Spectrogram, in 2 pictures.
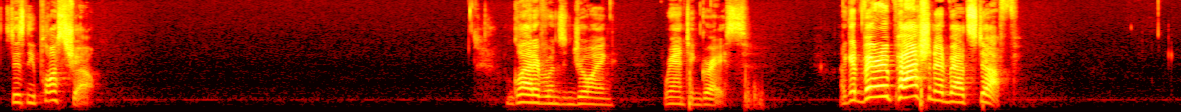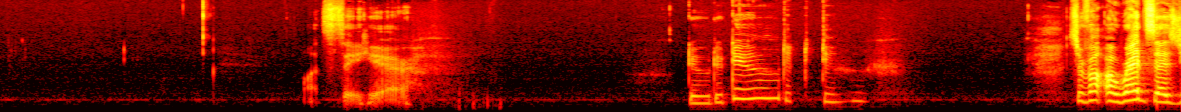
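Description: A young woman speaks calmly in bursts with pauses, close to a microphone.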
